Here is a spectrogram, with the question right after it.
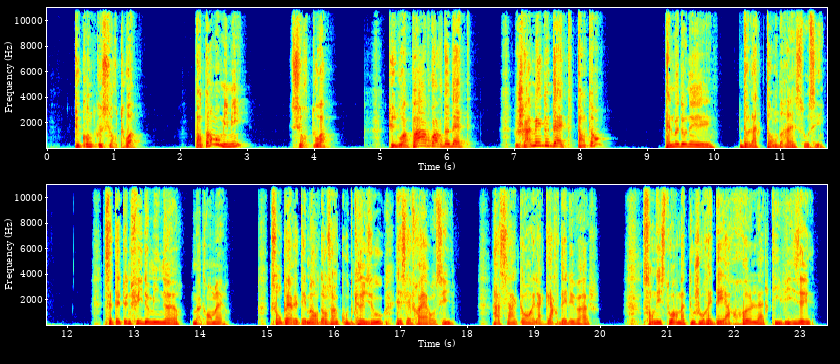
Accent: Amiens, Hauts-de-France, France; je ne suis pas né à Montmartre, je suis Picard. C'est pour ça qu'il y a des flamiches en entrée dans mes menus. Je suis né à deux pas de la gare d'Amiens, dans une maison en briques rouges, avec un petit jardin derrière. La maison de mes grands-parents.

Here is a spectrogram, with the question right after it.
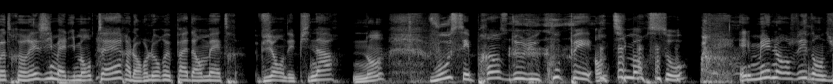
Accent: Hauts-de-France, France; accent: Ch'ti; moi, je suis ch'ti

